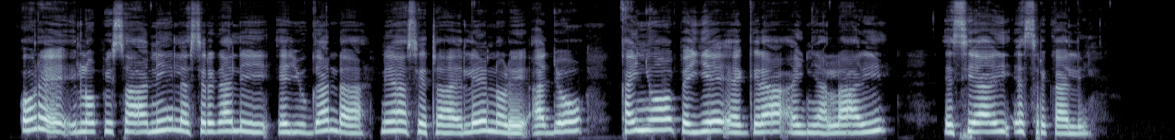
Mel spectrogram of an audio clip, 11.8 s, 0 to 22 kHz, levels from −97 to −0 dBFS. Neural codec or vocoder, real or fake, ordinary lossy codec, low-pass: vocoder, 44.1 kHz, 128 mel bands every 512 samples, BigVGAN v2; fake; none; none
